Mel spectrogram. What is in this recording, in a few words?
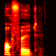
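"offered", British English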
